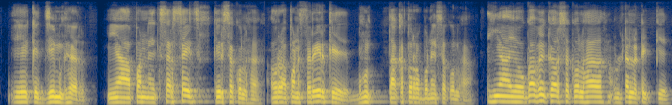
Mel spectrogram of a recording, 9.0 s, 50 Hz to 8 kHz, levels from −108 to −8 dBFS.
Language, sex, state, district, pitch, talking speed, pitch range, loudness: Chhattisgarhi, male, Chhattisgarh, Jashpur, 140 Hz, 180 wpm, 130-145 Hz, -18 LUFS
